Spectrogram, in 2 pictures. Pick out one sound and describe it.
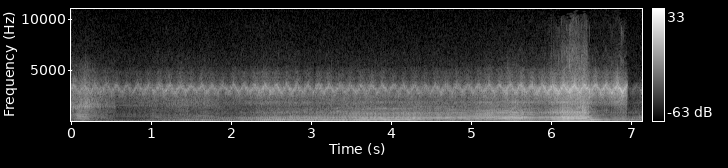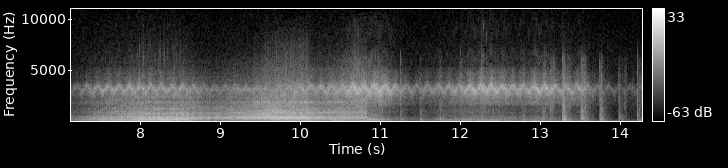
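A motorcycle engine roars and revs up and down as it speeds past.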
